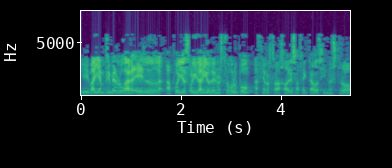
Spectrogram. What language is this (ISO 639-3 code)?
spa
